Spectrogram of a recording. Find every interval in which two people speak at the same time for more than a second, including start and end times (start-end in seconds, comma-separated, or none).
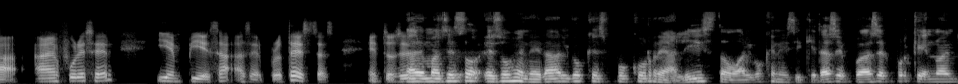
none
